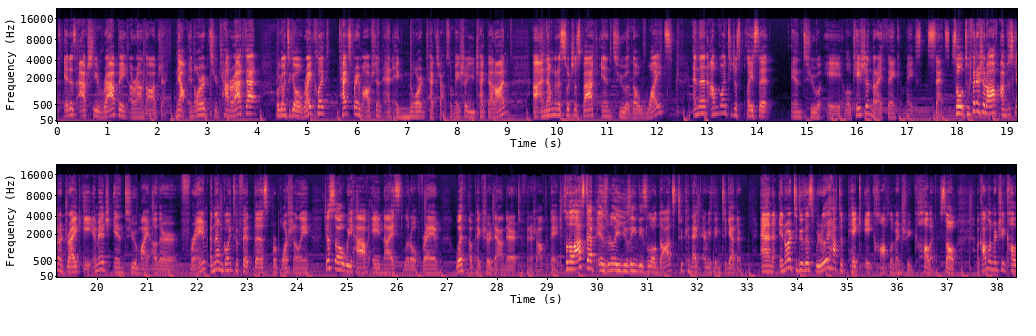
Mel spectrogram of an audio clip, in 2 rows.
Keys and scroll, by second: 10.0 ctrl+a.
